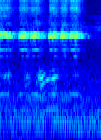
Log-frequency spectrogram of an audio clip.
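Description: A high electronic beeping tone, sounding in about three pulses and fading out near the end, with faint voices under it.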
